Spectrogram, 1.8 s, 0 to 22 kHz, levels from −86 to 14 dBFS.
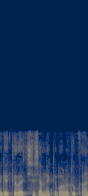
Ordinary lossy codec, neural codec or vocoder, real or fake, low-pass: none; codec, 24 kHz, 0.9 kbps, WavTokenizer, medium speech release version 2; fake; 7.2 kHz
